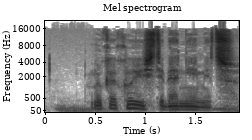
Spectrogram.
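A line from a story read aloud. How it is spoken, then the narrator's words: Sighing. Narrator (Russian): вздохнул Жером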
